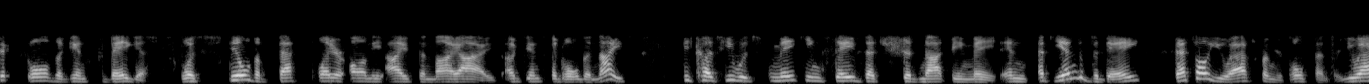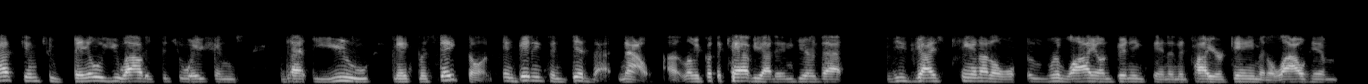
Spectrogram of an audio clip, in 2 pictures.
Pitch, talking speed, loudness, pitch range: 140 Hz, 185 wpm, -23 LUFS, 130-165 Hz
